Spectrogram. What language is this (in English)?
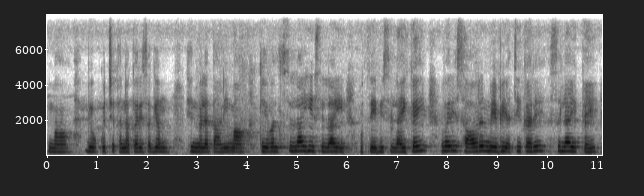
Sindhi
